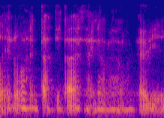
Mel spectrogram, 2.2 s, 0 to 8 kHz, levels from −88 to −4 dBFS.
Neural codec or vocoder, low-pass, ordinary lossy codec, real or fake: autoencoder, 22.05 kHz, a latent of 192 numbers a frame, VITS, trained on one speaker; 7.2 kHz; Opus, 32 kbps; fake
